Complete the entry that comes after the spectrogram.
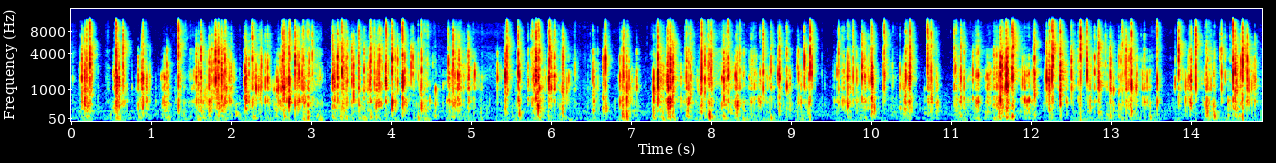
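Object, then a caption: Foil-plastic face mask sachet. Long nails scratch and squeeze a hand-sized, cream-colored printed foil-plastic sachet holding a thin sheet face mask. The result is a steady run of dense, bright crinkling and crackling bursts with almost no low end and no ring after each sound.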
